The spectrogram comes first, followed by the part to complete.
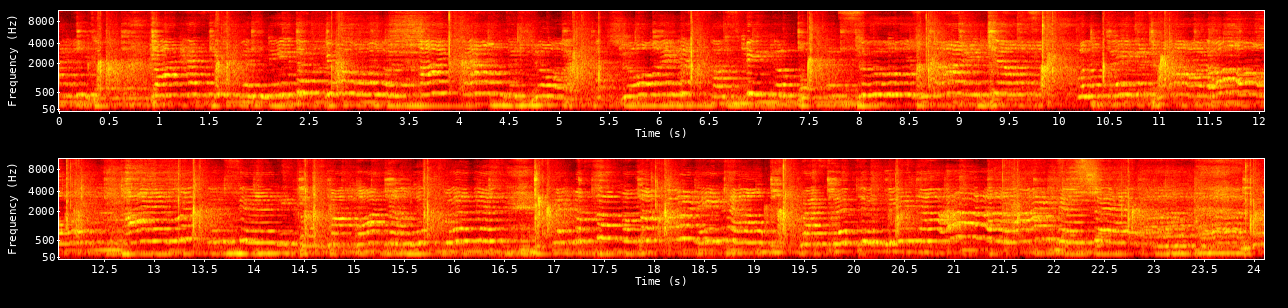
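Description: A woman singing a gospel song into a microphone over accompanying music with a steady bass line and a regular beat.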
